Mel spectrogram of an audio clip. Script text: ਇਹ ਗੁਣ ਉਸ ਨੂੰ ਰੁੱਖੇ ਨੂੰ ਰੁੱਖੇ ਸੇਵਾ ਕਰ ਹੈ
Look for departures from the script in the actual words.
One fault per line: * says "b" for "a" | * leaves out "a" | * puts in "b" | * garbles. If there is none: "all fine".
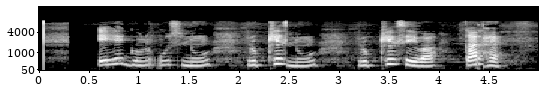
all fine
